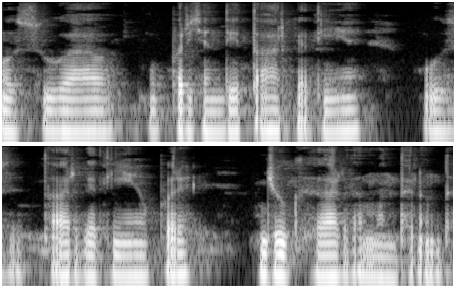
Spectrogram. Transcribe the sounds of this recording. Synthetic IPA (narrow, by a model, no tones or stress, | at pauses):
osuaːʊpːəɾd͡ʒənd̪eːt̪aːɾɡə̰d̪iɛ̃ː | ʊst̪a̰ːɾɡəd̪ijɛ̃ːʊpːə̰ɾ | d͡ʒʊɡaːɾd̪a̰ːmənd̪əlɦʊ̰̃nd̪aː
